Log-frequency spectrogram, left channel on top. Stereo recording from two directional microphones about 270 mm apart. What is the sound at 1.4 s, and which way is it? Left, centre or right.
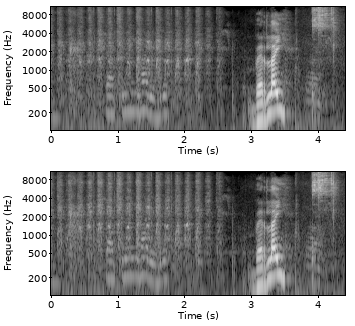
Rub, right.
